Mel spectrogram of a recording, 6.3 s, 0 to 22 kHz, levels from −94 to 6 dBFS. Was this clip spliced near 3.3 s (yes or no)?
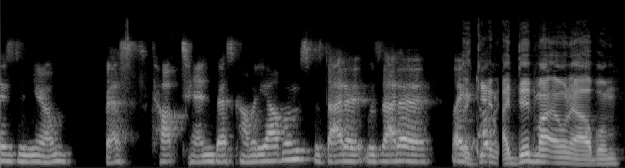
no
